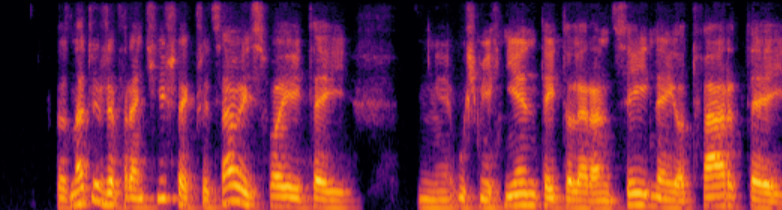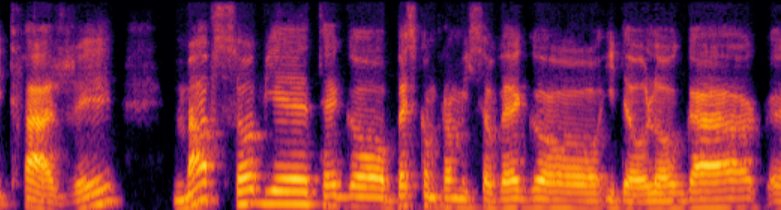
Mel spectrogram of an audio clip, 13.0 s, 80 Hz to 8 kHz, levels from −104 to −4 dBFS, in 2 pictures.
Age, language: 50-69, Polish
